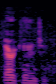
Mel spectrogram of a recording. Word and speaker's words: Irukandji: But it's a good icebreaker, and it's a good way to pronounce Irukandji, because if people have trouble reading it or trying to repeat it, we just say, just like the jellyfish, Irukandji.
